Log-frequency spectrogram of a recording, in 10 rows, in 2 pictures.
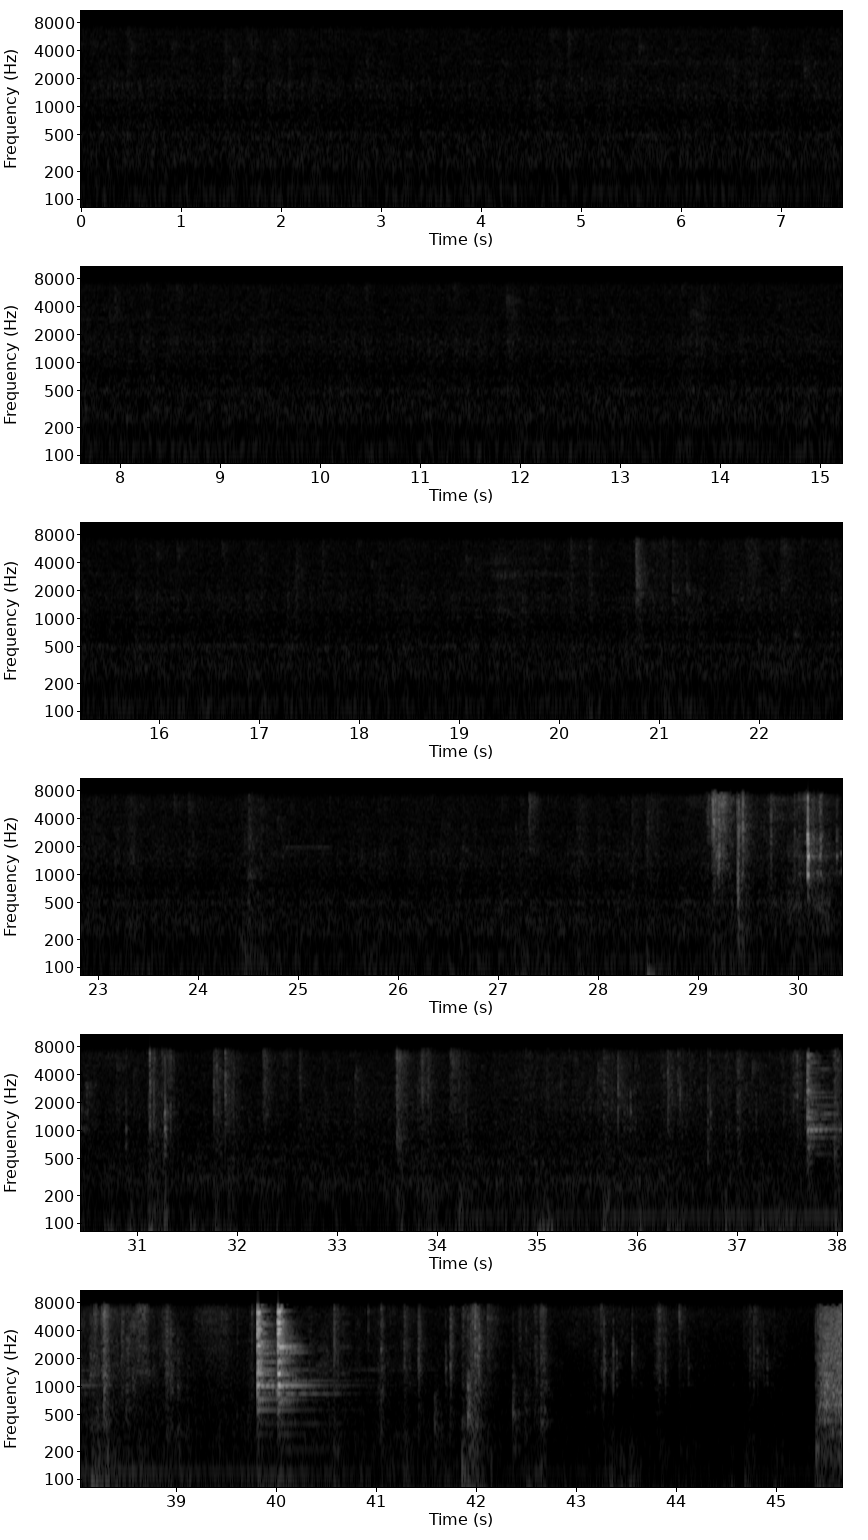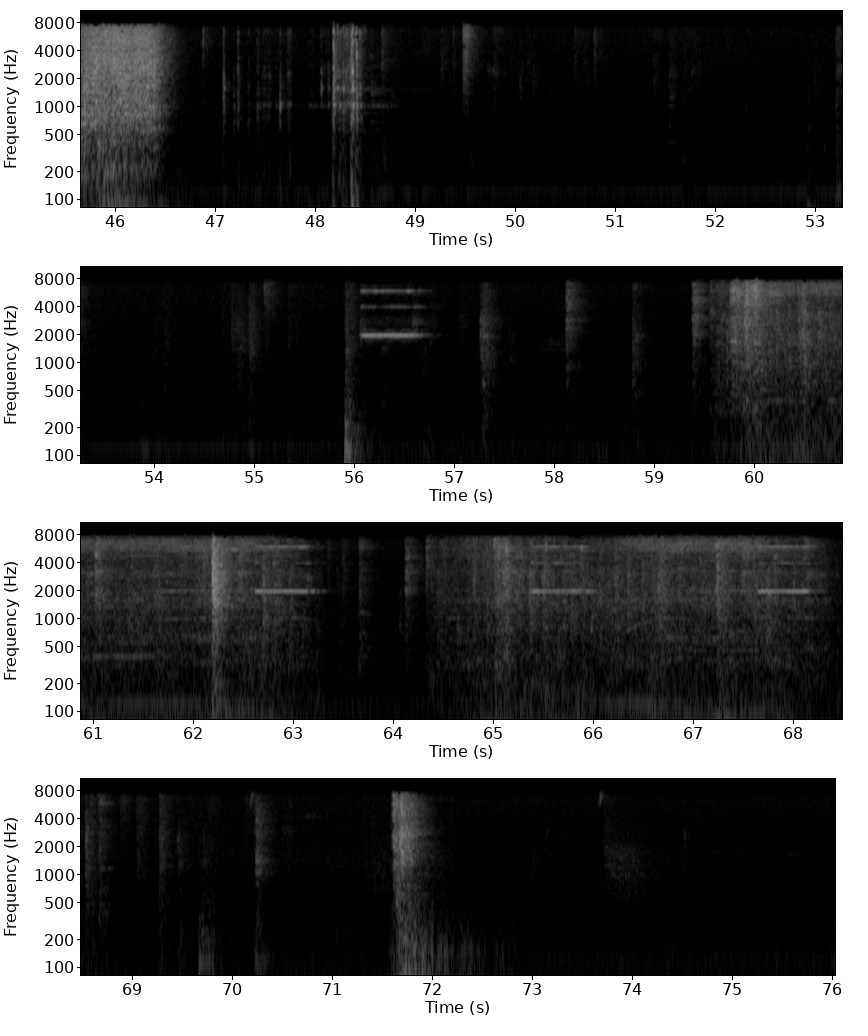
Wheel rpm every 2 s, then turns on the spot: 0, 0, 0, 0, 0, 0, 0, 0, 0, 0, 0, 0, 0, 0, 0, 0, 0, 0, 0, 0, 0, 0, 0, 0, 0, 0, 0, 0, 0, 0, 0, 0, 0, 0, 0, 0, 0, 0.
none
